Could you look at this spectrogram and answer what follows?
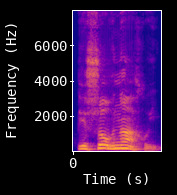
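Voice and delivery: curt retort. A narrator's reading. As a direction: throw it back curtly. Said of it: "так само коротко відповів йому Калюня".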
